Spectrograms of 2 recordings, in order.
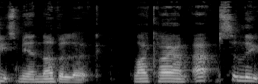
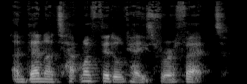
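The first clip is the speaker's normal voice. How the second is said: ordinary delivery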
